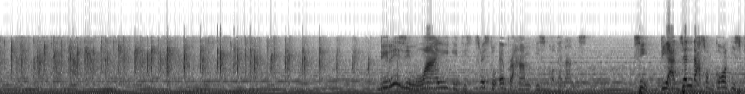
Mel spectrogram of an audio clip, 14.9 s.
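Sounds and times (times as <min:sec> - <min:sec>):
audience applause: 0:00.0 - 0:07.6
speech: 0:07.6 - 0:12.0, 0:12.7 - 0:14.9.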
